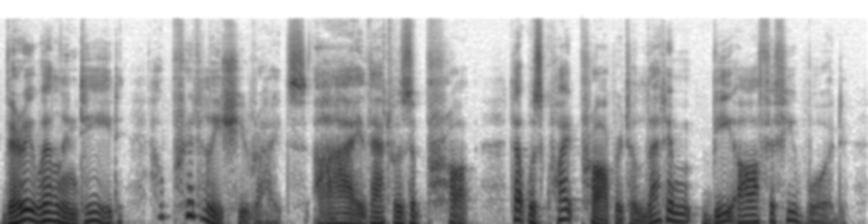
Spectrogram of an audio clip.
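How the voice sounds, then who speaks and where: A man plays a good-hearted older gossip of a matron from a classic novel. The voice is lively and swooping, pushed up above a mellow base, with chatty, emphatic exclamations. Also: on the low side, moderate pace, husky, full character voice. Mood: delighted, approving. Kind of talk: dramatised audiobook character voice.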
